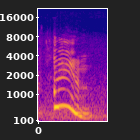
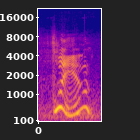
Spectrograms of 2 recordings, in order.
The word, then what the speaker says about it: Finn: idler the useless loafer he was Huckleberry Finn not Flynn ain't it the decent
